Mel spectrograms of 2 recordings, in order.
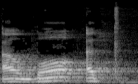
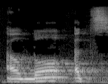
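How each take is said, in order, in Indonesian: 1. Huruf t terakhir berakhir bersih tanpa desis sama sekali. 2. Huruf t terakhir dilepas dengan bunyi s yang mendesis. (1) "Yang tepat ... tanpa ada bunyi sinnya" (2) "Contoh yang salah, ... ada bunyi sinnya"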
